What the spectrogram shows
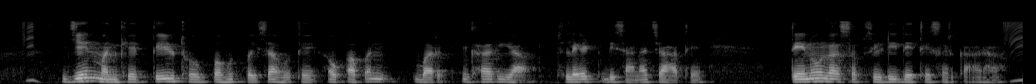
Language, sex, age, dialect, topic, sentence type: Chhattisgarhi, male, 18-24, Central, banking, statement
